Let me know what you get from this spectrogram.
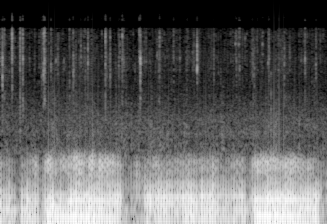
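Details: Sleeping cat by a cozy fireside, purring in a deep continuous rumble that rises and falls with each breath, roughly one cycle per second, while the fire crackles and snaps in the background.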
